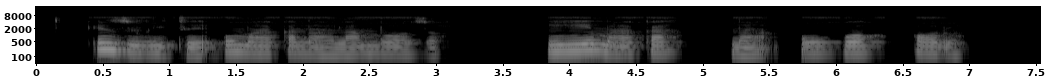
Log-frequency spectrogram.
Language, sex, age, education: Igbo, female, 30-45, tertiary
